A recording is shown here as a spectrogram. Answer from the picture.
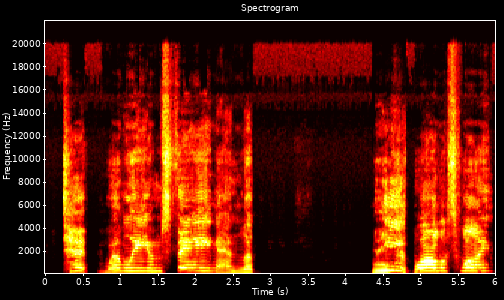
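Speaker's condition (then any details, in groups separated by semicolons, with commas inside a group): Cerebral palsy; wheelchair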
